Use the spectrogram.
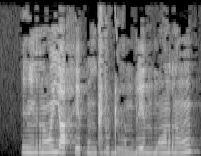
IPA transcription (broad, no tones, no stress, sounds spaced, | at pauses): ð ĩ r ɔ̃ j a h e p ũ ɡ͡ǁ u ɖʱ ə m b e m b ɔ̃ r õ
